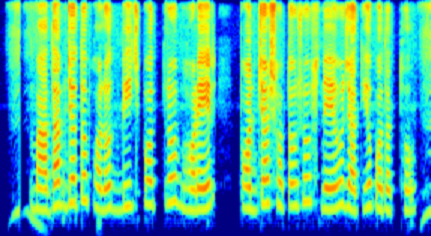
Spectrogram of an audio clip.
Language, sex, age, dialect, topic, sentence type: Bengali, female, 18-24, Rajbangshi, agriculture, statement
